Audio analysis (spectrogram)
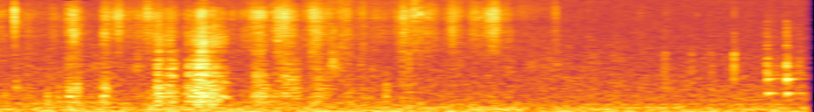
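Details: A pet female hamster eating dried corn in an ASMR-style indoor recording: a burst of quick, sharp crunching clicks in the first two and a half seconds, then quieter scattered nibbling against a soft low hum.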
